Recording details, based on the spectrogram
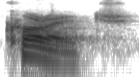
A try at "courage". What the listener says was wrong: I think it's too far back.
